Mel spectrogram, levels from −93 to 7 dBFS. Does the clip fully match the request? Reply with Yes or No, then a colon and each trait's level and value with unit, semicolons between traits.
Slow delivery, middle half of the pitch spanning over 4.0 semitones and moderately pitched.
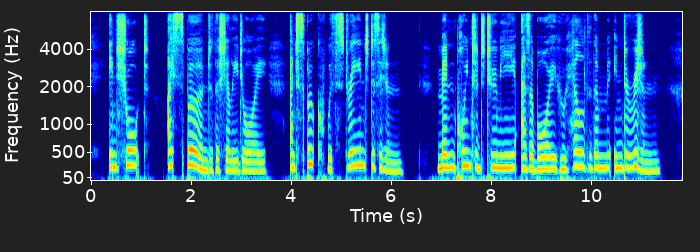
No: slow, 120 wpm; average, 4.5 semitones; high, 220 Hz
